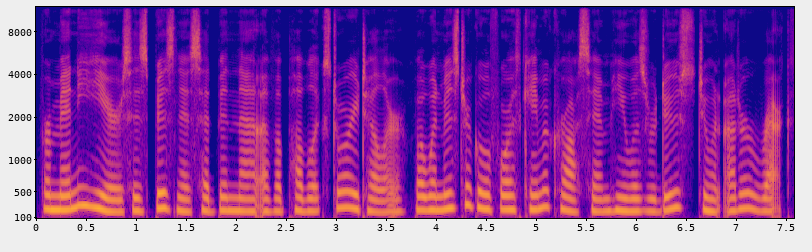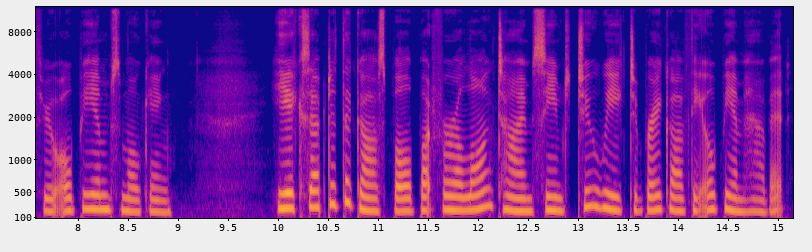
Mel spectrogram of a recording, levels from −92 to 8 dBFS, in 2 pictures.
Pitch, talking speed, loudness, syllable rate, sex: 210 Hz, 190 wpm, -19 LUFS, 4.8 syllables/s, female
